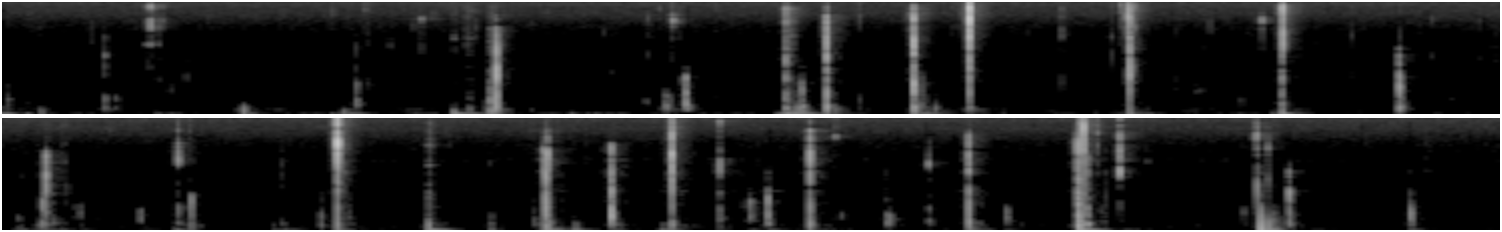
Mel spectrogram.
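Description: Hands grip and squeeze a clear plastic zip bag full of colorful gel water beads, making the beads squish and shift inside. Quiet, soft squishing runs under a steady low hum, broken by scattered sharp clicks and crackles of plastic that reach bright highs.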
